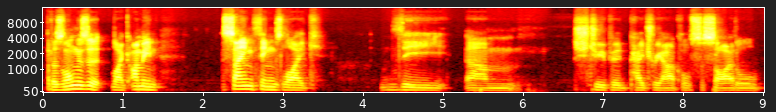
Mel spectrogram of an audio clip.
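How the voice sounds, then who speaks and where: A man's voice: lowish voice, flat delivery, slow, fairly bright tone. A man co-hosting a casual podcast, ranting heatedly and swearing freely. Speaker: podcast co-host.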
